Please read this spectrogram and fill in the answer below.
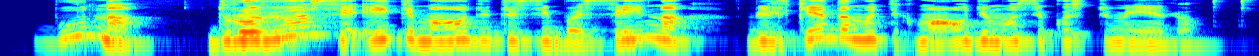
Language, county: Lithuanian, Utena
